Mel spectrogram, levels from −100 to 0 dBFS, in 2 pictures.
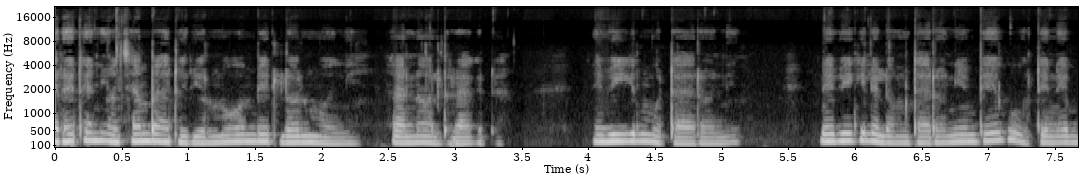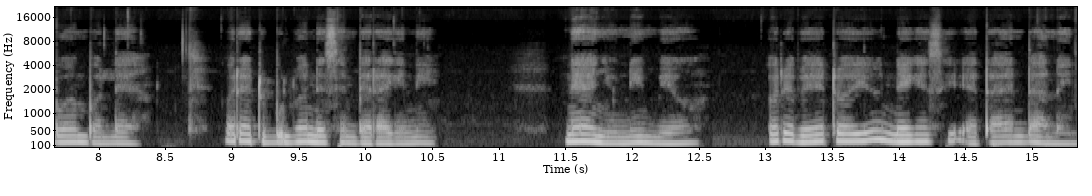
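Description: No dropouts, distortion, timing errors or other defects register anywhere in the recording.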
